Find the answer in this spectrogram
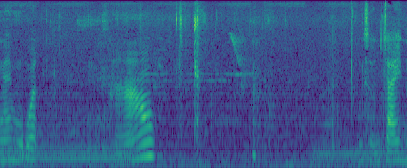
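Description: A Siamese cat utters low, drawn-out yowls that waver and bend in pitch, a warning aimed at another cat. Human voices speaking are also heard between the calls.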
